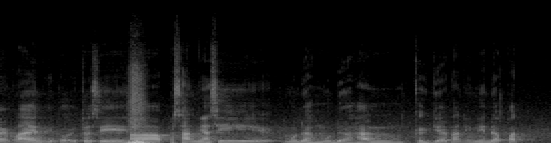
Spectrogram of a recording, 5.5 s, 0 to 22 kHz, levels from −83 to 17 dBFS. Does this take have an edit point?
yes; 1 cut; at 1.3 s

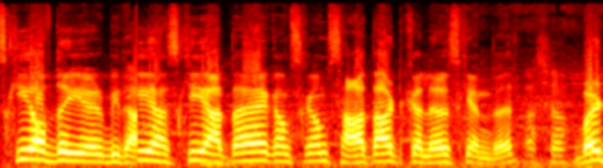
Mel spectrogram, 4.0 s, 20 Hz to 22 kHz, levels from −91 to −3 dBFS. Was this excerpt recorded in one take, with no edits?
no; 1 cut; at 0.9 s

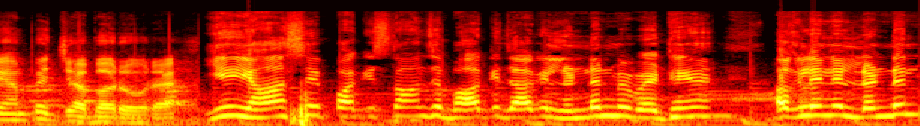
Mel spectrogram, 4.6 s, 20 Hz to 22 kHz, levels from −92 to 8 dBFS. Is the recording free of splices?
no; 1 cut; at 0.9 s

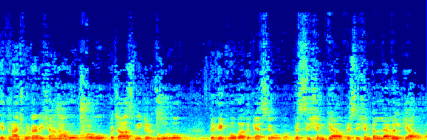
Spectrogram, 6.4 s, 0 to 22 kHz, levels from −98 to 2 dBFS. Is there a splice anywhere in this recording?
no; 0 cuts

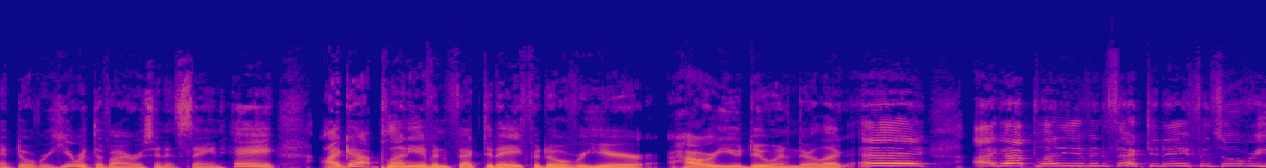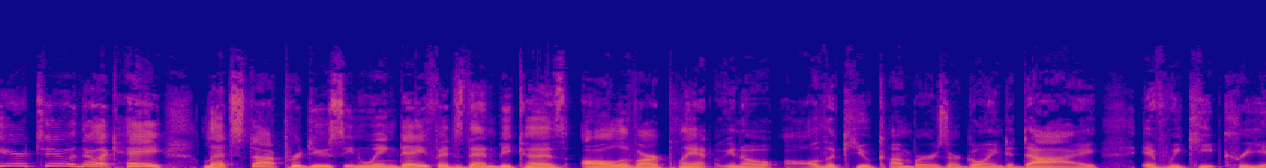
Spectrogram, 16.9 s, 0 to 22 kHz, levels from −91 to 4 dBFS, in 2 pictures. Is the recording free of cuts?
yes; 0 cuts

